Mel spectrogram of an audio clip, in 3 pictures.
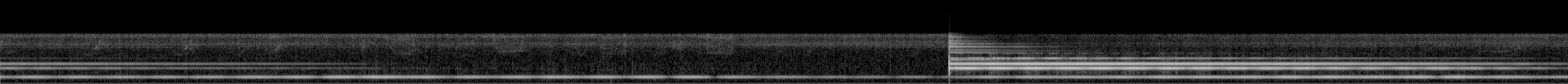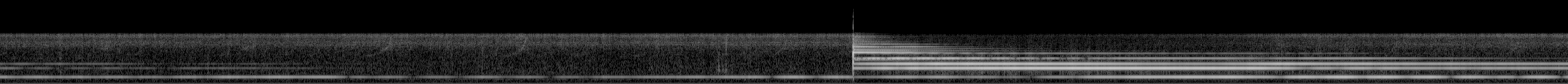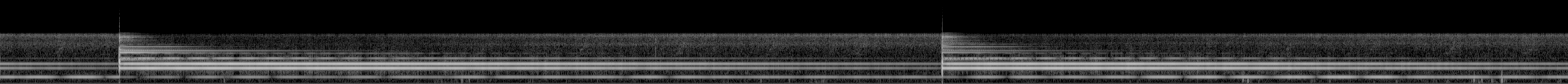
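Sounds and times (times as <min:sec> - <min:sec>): temple bell ringing: 0:00.0 - 0:47.0.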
